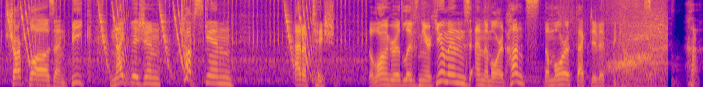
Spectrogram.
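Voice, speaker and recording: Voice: medium pitch, noisy background. A host narrating a casual comedic explainer in a sarcastic, mock-dramatic way, swearing freely. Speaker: video host. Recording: background music under the voice. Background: music.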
